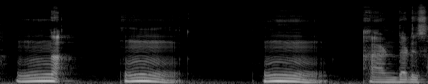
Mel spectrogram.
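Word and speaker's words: ಙ: Okay, the root consonant is pronounced as nga. Nga. Okay, nga. So it may sound funny, but that is how it is pronounced.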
